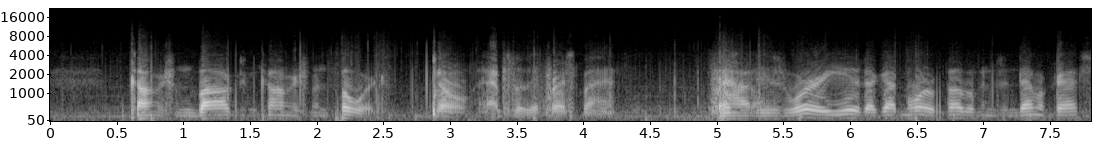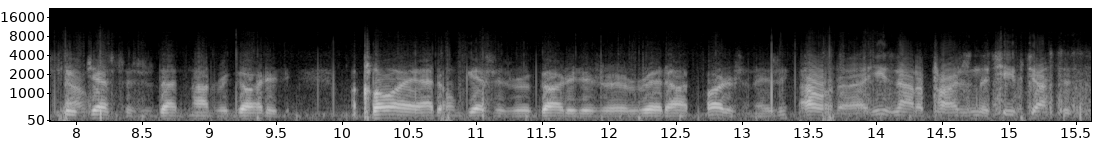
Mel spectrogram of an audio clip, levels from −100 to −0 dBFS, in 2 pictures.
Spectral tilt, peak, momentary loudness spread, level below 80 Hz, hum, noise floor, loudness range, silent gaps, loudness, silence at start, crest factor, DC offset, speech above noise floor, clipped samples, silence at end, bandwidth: -8 dB/octave; -10 dBFS; 13 LU; -58 dBFS; none; -52 dBFS; 3 LU; none; -31 LUFS; 0 s; 22 dB; under 0.1%; 21 dB; under 0.1%; 0 s; 6.8 kHz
